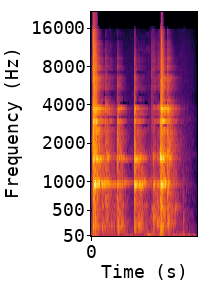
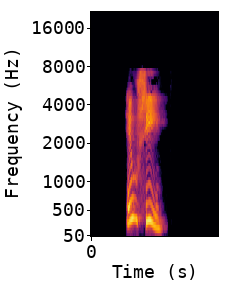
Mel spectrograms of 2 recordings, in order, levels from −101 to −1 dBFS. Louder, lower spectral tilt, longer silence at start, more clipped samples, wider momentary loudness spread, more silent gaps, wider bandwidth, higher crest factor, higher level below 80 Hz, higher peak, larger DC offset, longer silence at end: about the same, -13 LUFS vs -15 LUFS; second, 0.5 dB/octave vs -3.5 dB/octave; second, 0 s vs 0.7 s; first, 0.6% vs under 0.1%; first, 14 LU vs 9 LU; neither; first, over 20 kHz vs 8 kHz; about the same, 14 dB vs 18 dB; first, -44 dBFS vs -76 dBFS; about the same, 0 dBFS vs -2 dBFS; neither; second, 0.4 s vs 1.15 s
